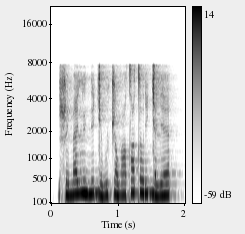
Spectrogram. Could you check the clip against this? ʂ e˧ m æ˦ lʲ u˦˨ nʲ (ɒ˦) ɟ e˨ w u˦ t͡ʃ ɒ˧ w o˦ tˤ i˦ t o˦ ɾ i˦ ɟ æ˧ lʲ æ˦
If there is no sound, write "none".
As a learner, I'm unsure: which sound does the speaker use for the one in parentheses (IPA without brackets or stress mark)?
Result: ɒ˦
